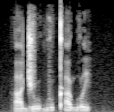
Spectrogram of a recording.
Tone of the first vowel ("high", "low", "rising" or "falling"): low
